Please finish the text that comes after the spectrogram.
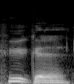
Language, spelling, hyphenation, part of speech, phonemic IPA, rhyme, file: German, Hügel, Hü‧gel, noun, /ˈhyːɡl̩/, -yːɡl̩, De-Hügel.ogg
- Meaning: hill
